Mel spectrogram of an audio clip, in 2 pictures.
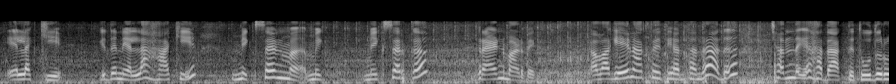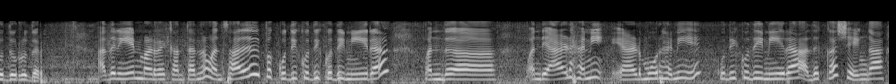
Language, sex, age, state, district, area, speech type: Kannada, female, 30-45, Karnataka, Dharwad, urban, spontaneous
